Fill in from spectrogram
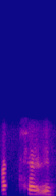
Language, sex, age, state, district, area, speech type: Punjabi, female, 18-30, Punjab, Mansa, rural, conversation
